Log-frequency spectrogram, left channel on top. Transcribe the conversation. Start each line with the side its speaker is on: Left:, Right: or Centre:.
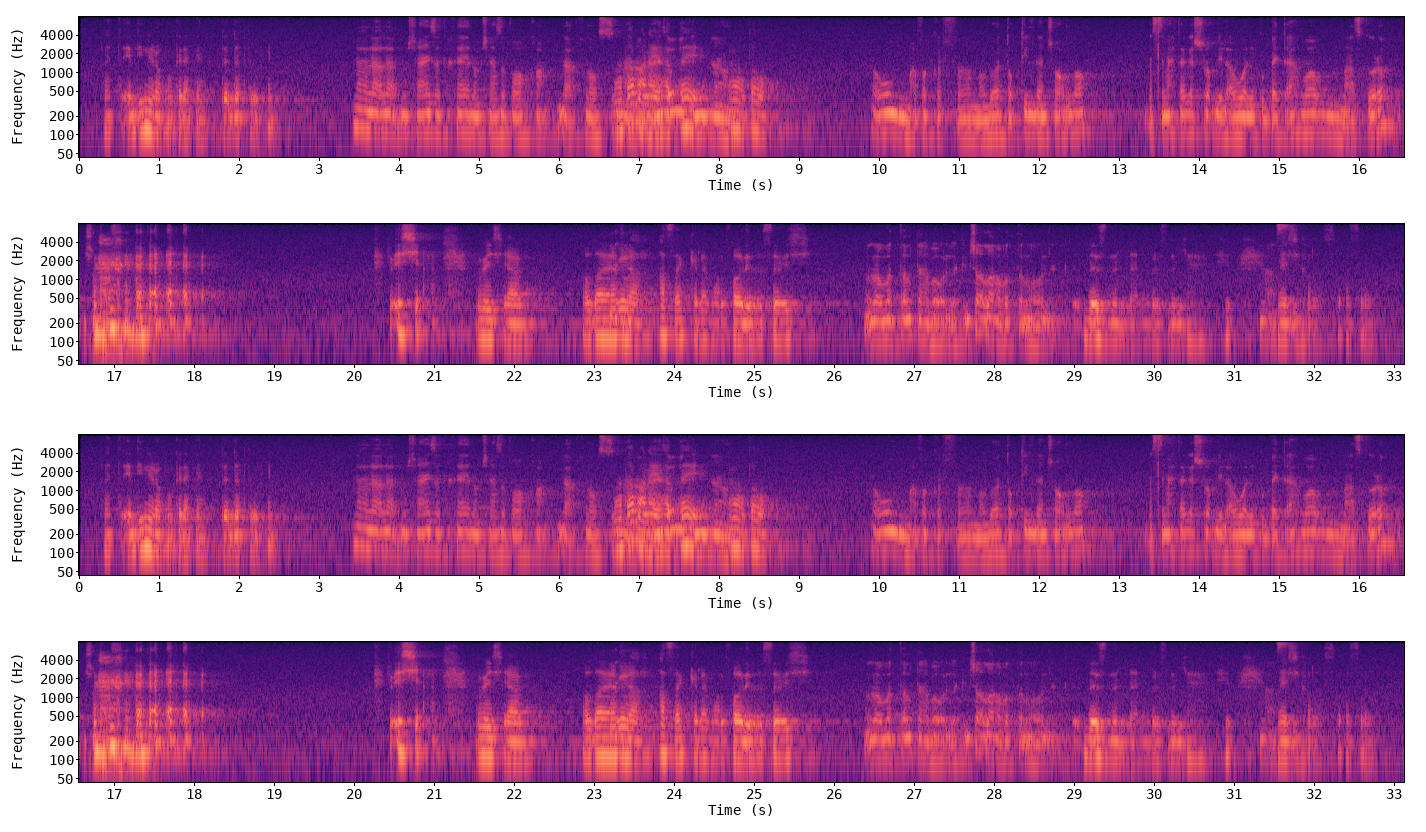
Right: فاديني رقم كده كام تقدر تقول كام
Left: لا لا لا مش عايز اتخيل ومش عايز اتوقع لا خلاص
Right: لا
Left: انا
Right: طبعا
Left: انا
Right: هي
Left: عايز
Right: هتضايق
Left: اقول لك ان
Right: يعني
Left: انا
Right: اه طبعا
Left: هقوم افكر في موضوع التبطيل ده ان شاء الله بس محتاج اشرب لي الاول كوبايه قهوه ومعسكرة عشان
Right: <laughs>
Left: اعرف افكر <laughs>
Right: ماشي يا عم ماشي يا عم والله يعني
Left: يلا
Right: حاسك كلام على الفاضي بس ماشي
Left: لو بطلت هبقول لك ان شاء الله هبطل واقول لك
Right: بإذن الله بإذن الله <laughs>
Left: مع السلامه
Right: ماشي خلاص خلاص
